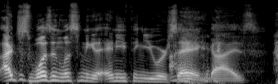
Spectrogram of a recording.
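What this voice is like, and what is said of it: Imitates another person's voice. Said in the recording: “That was my impression of you”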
